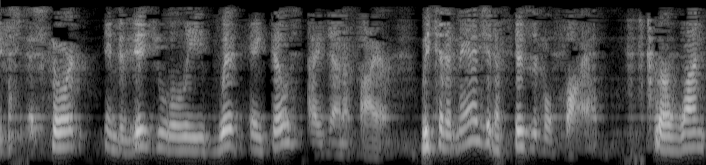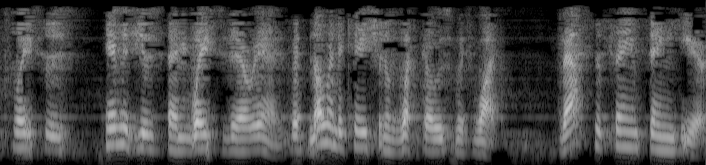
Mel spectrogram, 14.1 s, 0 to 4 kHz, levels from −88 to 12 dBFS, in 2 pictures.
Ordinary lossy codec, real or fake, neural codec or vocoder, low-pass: MP3, 16 kbps; fake; codec, 24 kHz, 1 kbps, SNAC; 3.6 kHz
